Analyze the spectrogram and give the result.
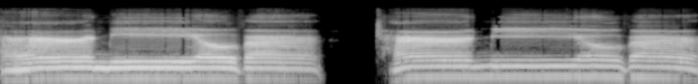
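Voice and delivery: eerie, very slow spooky voice, "me" drawn out. A storyteller leads listeners in saying the story's refrain, spooky voice. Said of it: "It's the spooky voice".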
